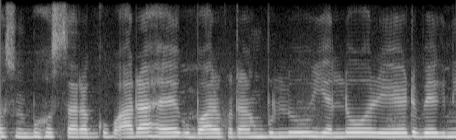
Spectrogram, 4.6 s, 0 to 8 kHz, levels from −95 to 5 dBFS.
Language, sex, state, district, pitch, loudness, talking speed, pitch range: Hindi, female, Jharkhand, Palamu, 220 Hz, -15 LUFS, 160 wpm, 215-225 Hz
